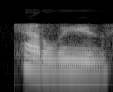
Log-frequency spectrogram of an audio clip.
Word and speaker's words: Kataline: Cataline spelled K-A-T-A-L-I-N-E.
